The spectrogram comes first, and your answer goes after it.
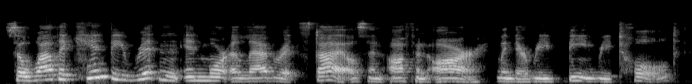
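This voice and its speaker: A woman's voice: low-pitched, lo-fi sound. A woman presenting an educational explainer in an articulate, instructive way with a lightly wry touch. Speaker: presenter of an educational video series, author and workshop leader. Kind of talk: semi-scripted educational explainer.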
